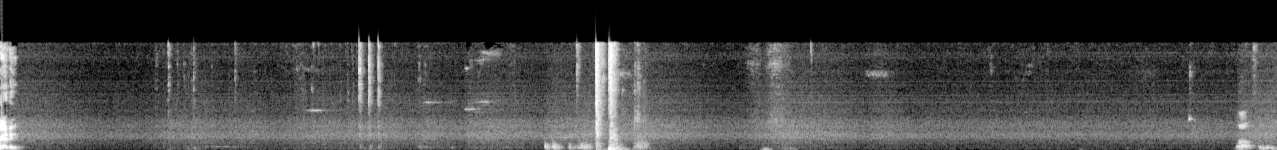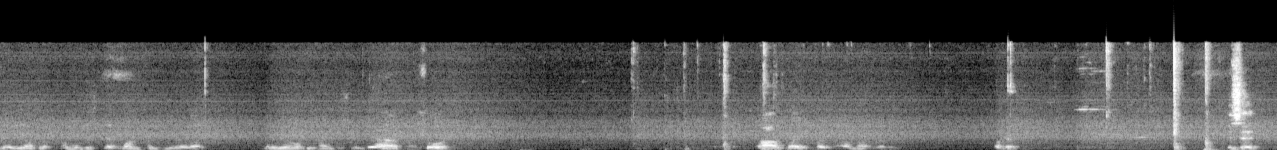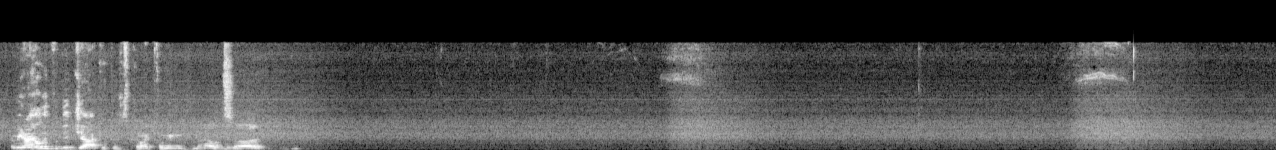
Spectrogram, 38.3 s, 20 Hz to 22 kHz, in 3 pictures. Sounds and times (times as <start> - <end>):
Speech: 0.0 - 0.2, 12.4 - 14.8, 20.4 - 21.8, 25.0 - 28.3.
